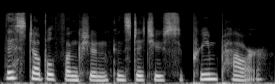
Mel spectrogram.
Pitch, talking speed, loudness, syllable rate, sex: 220 Hz, 130 wpm, -17 LUFS, 5.2 syllables/s, female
